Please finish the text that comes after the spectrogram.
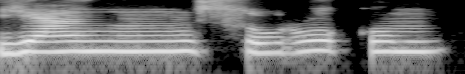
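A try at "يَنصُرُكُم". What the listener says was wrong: Okay, so what I think what's happening here is you're at the moment you're only managing to focus on one thing. So either you're getting the back of the tongue right, or you're getting the front of the tongue right.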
